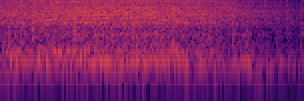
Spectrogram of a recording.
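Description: A sewing machine stitches a wonky crumb quilt block in a rapid, continuous whirring run that is close and fairly loud, easing slightly toward the end, with no talking.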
